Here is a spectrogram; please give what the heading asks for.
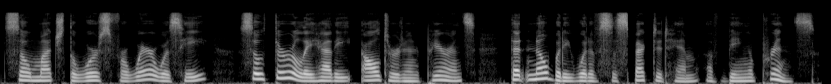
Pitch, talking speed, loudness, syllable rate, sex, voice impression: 180 Hz, 180 wpm, -19 LUFS, 5.2 syllables/s, female, very feminine, very middle-aged, very thin, tensed, powerful, bright, slightly soft, very clear, very fluent, cool, intellectual, very refreshing, sincere, calm, very friendly, reassuring, unique, slightly elegant, slightly wild, sweet, lively, kind, slightly intense, slightly modest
